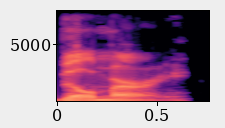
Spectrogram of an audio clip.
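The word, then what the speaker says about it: Bilmuri: There is a band called Bill Murray. I'll look into that. Oh my god. Okay. Funny. is a band. So, they they spell it differently. It's B I L M U R I, I think.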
